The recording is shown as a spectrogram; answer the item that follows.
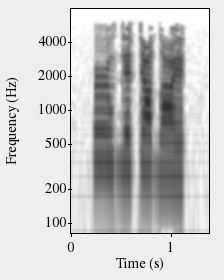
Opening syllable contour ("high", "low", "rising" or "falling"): high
